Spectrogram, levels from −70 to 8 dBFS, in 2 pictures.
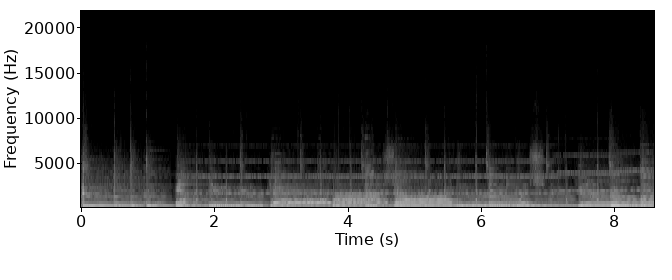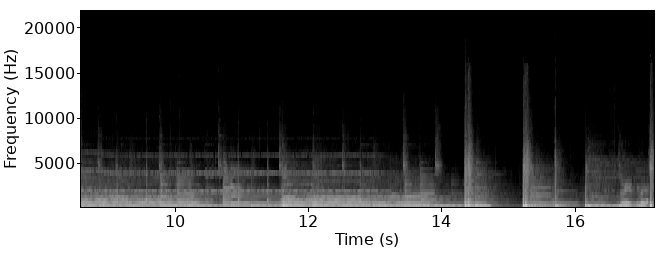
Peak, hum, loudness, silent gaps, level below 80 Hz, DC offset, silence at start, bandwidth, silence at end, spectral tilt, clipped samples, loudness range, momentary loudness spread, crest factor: -2 dBFS; none; -22 LUFS; none; -34 dBFS; under 0.1%; 0 s; 13 kHz; 0 s; -7 dB/octave; under 0.1%; 1 LU; 5 LU; 20 dB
